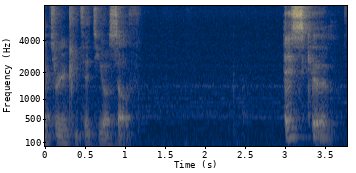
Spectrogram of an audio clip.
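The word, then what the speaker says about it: est-ce que: the ES me es looks a little formable and it may not be pronounced exactly how youd expect have a listen to it below and try to repeat it to yourself est que est que est que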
